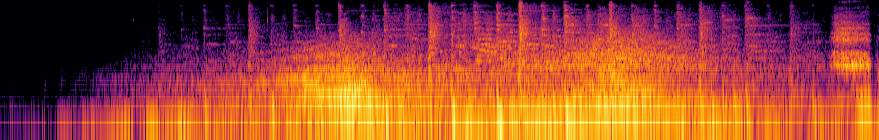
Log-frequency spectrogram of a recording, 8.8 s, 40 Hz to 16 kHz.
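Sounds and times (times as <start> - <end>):
car speeding past: 0.4 - 8.2.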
